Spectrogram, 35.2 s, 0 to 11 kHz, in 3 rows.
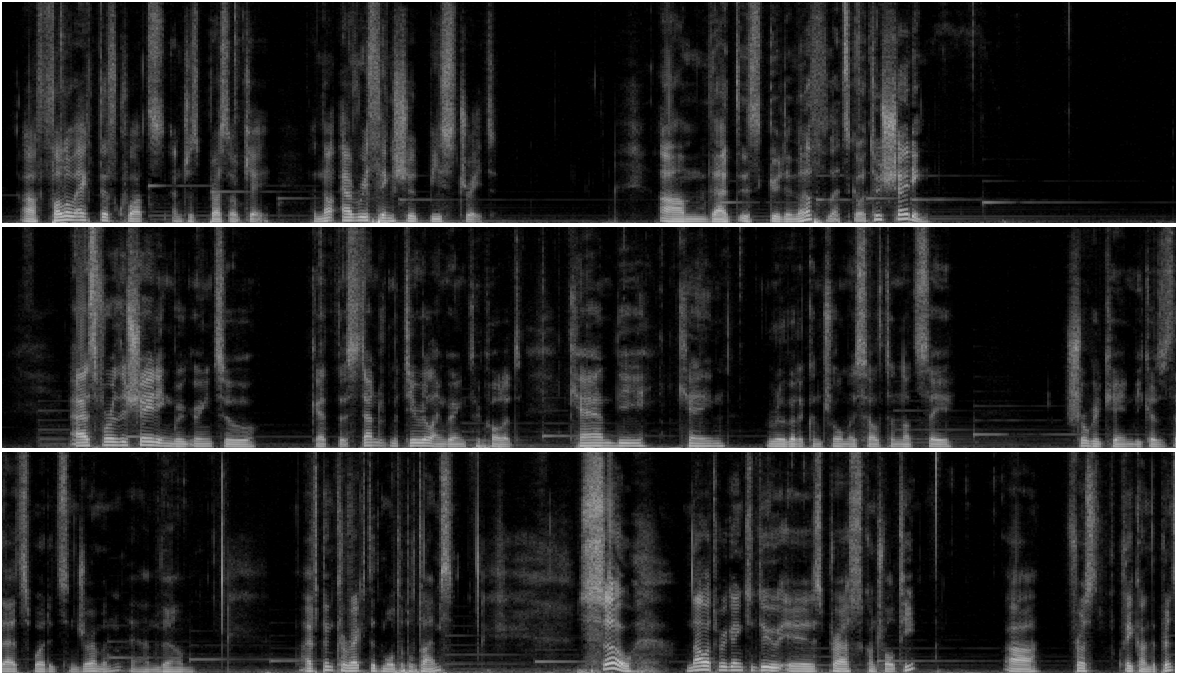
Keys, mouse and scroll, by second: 11.0 click, 15.0-20.2 drag, 33.2 click.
